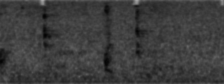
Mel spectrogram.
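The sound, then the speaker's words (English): A large clock ticks steadily, about three or four evenly spaced ticks over a faint, hissy background with no voices. “I sweat of every minute past as the tick-tock of the giant clock then intensifies into a madness reverberating, a loud clang of steel.”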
